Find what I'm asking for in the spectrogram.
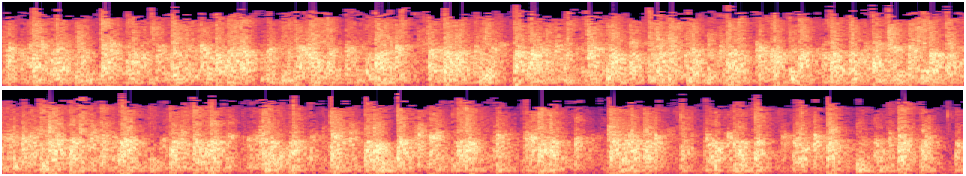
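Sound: audience applause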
